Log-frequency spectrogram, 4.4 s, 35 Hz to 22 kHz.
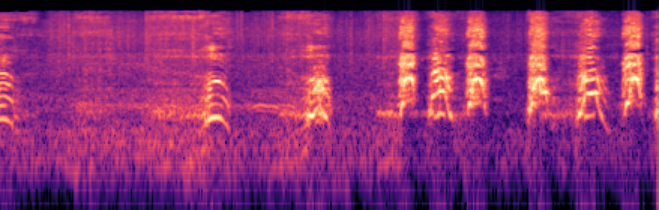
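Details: Bichon Frise dogs, a 6-month-old puppy and an older dog, barking at each other while fighting and playing indoors; a few soft whines, then a run of sharp high yappy barks in quick succession.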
